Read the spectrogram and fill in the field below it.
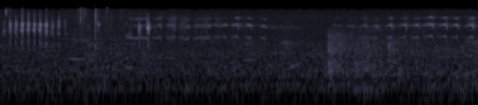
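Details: Bull-headed shrike (Lanius bucephalus) parent calling loudly on Namsan in summer, luring the last chick left alone in the nest to fledge: a quick burst of harsh, rasping notes, then a thin, high, repeated call over soft background noise.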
